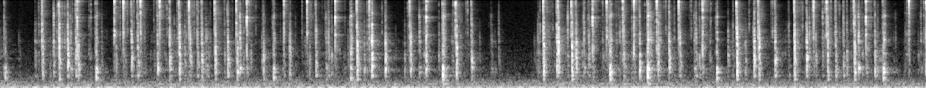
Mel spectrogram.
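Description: Fingertips with long red nails rapidly tap the round pink and grey plastic keycaps of a Lofree mechanical keyboard with a white plastic case. The result is a dense stream of bright, crisp clicks with a short pause just before the midpoint. Faint music sits underneath.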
